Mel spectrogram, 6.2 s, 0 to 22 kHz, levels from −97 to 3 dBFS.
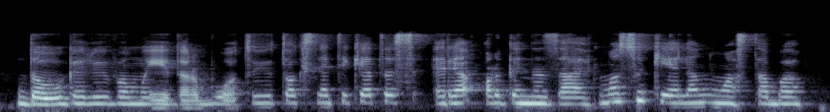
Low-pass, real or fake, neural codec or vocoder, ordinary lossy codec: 7.2 kHz; real; none; Opus, 64 kbps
